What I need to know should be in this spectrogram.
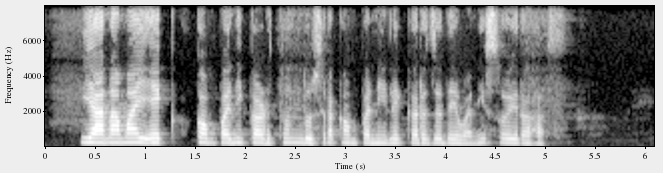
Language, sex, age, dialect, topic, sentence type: Marathi, female, 18-24, Northern Konkan, banking, statement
